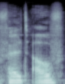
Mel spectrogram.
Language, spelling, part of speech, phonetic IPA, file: German, fällt auf, verb, [ˌfɛlt ˈaʊ̯f], De-fällt auf.ogg
- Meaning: third-person singular present of auffallen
